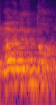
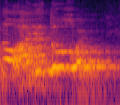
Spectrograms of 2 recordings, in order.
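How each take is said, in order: First: Quick, lightly imitated New York Italian greeting; New York Italian accent. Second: High, stretched, hammed-up Italian-American greeting; New York Italian accent. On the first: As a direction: toss it off like an Italian-American New Yorker. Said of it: "you just, from New York". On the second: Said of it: "Just imagine a little Italian guy".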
